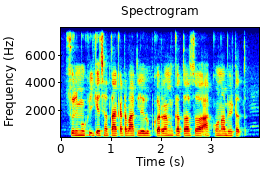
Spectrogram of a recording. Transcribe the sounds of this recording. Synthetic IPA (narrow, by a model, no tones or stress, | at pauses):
suɾmukʰiket͡ʃʰət̪akəʈbaklelupkəɾənkət̪əsə̃a̰konəbʱeʈət̪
